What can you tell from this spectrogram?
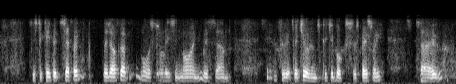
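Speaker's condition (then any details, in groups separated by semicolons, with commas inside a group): Parkinson's disease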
